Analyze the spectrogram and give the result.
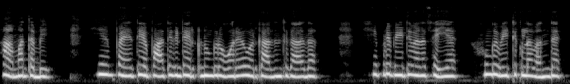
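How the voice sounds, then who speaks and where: A woman does cartoon voice acting as a tearful, worried elderly grandmother who pleads. Her voice is very high and fast, steady in tone and somewhat dark. The lo-fi recording sounds muffled and has no room sound.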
